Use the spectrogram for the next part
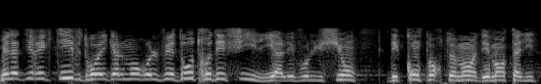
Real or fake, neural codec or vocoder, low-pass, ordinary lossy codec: real; none; 5.4 kHz; none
